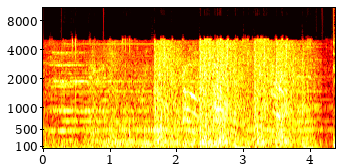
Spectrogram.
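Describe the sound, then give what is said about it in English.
Video game weapon shots slam into a ship's shields, a series of booming impacts and crackling bursts over a dense, continuous roar of game effects. “those four or five shots took 60% of the shield power down.”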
